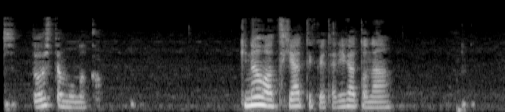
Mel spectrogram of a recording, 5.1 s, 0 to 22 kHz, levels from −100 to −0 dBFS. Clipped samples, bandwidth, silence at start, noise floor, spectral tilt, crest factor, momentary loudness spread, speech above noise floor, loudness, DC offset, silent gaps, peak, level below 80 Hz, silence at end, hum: under 0.1%; 11 kHz; 0.05 s; -65 dBFS; -5.5 dB/octave; 20 dB; 25 LU; 43 dB; -23 LUFS; under 0.1%; none; -6 dBFS; -62 dBFS; 0.4 s; none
